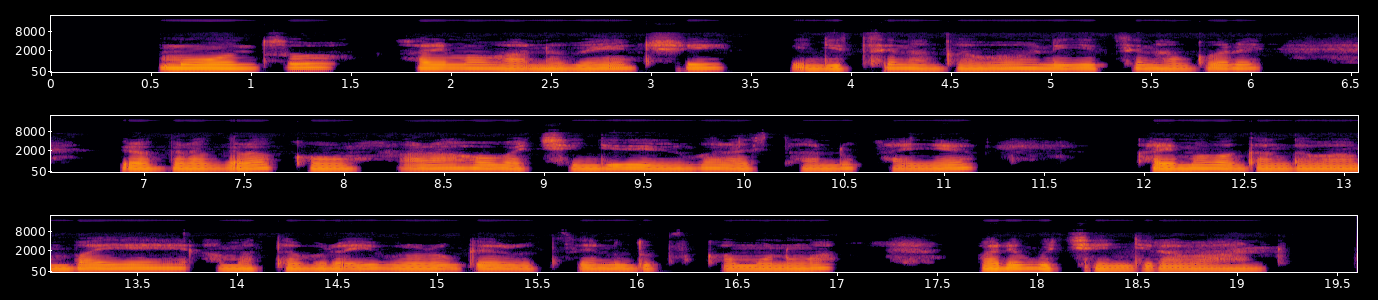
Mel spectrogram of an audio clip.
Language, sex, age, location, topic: Kinyarwanda, female, 25-35, Huye, health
